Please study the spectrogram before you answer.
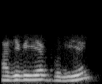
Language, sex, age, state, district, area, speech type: Hindi, male, 18-30, Madhya Pradesh, Hoshangabad, rural, conversation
